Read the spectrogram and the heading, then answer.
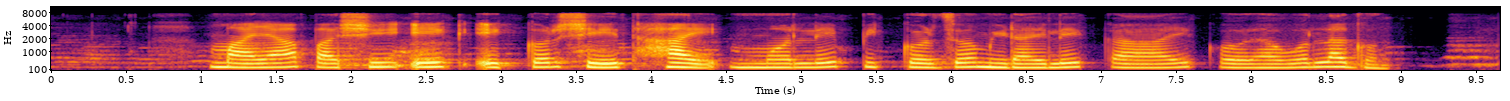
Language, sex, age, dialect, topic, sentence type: Marathi, female, 25-30, Varhadi, agriculture, question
